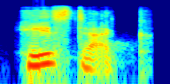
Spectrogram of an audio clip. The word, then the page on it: haystack: Indian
